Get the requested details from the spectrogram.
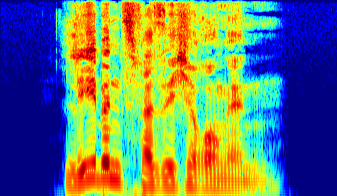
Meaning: plural of Lebensversicherung
- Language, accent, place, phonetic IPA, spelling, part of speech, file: German, Germany, Berlin, [ˈleːbn̩sfɛɐ̯ˌzɪçəʁʊŋən], Lebensversicherungen, noun, De-Lebensversicherungen.ogg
